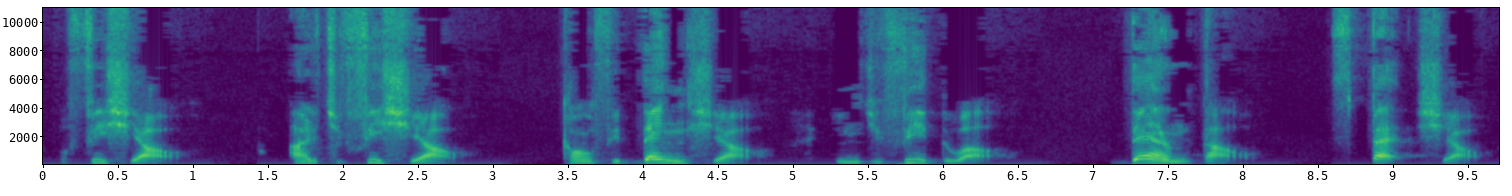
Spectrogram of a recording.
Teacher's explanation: a sílaba forte está sempre antes aqui desse C-I-A-L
